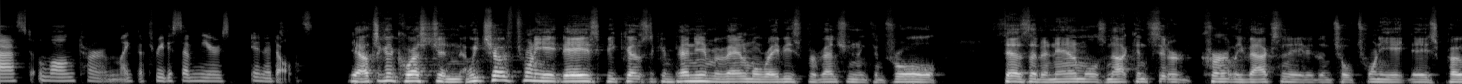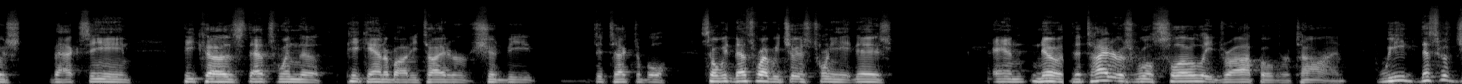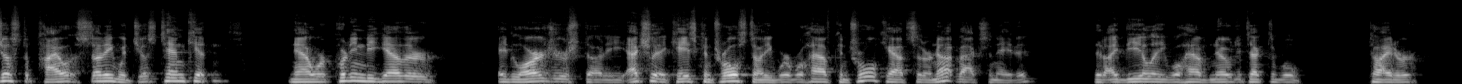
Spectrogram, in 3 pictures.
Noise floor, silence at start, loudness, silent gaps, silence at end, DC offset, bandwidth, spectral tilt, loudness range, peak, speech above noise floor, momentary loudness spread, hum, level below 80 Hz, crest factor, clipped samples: -86 dBFS; 0 s; -22 LUFS; none; 0.5 s; under 0.1%; 14 kHz; -6 dB/octave; 8 LU; -2 dBFS; 65 dB; 14 LU; none; -60 dBFS; 20 dB; under 0.1%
